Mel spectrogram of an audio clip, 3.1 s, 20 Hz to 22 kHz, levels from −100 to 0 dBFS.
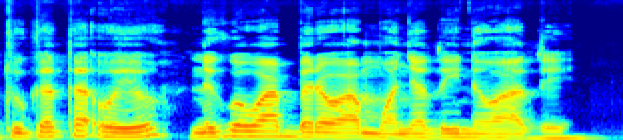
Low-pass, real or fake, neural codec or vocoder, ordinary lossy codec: none; real; none; none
